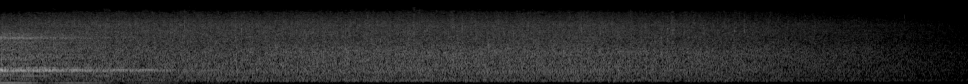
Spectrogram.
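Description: An even hiss of noise left behind as electronic backing music cuts off, fading slowly away over about nine seconds, with a faint low hum dying out in the first two seconds.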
